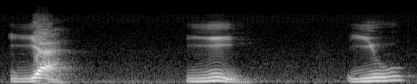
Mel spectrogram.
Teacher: keluar dari tengah lisan disentuhkan dengan langit-langit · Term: huruf ya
